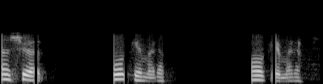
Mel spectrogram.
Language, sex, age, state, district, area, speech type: Tamil, female, 30-45, Tamil Nadu, Chennai, urban, conversation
